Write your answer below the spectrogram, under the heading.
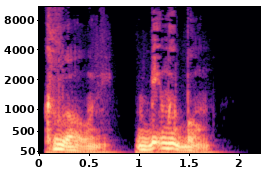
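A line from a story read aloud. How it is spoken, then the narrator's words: Grumble. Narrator (Russian): буркнул он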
